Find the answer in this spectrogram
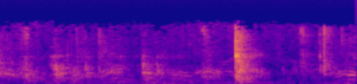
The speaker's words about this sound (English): Should I unbar the door? Yeah, we'll see what he wants.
